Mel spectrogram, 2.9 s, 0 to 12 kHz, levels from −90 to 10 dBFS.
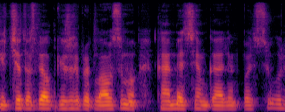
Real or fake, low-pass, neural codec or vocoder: fake; 10.8 kHz; codec, 44.1 kHz, 7.8 kbps, Pupu-Codec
